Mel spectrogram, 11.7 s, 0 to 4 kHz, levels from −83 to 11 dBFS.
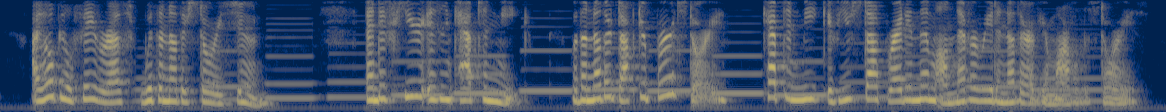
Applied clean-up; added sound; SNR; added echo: none; Wind instrument, woodwind instrument; 16 dB; none.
